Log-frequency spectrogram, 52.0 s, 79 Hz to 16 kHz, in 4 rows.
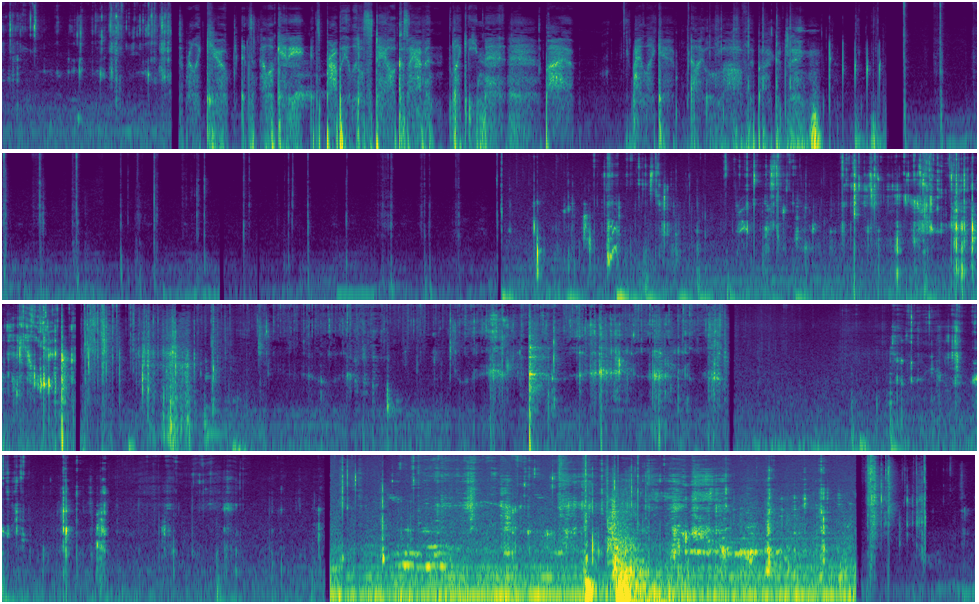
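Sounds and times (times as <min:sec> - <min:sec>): chewing crunchy snack: 0:00.0 - 0:02.3, 0:16.2 - 0:51.9.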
